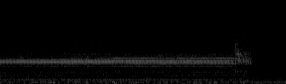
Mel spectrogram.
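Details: Toyota Tacoma 2001–2004 air mix servomotor (blend door actuator, part 87106-04010) removed and bench-tested, 5 to positive and 4 to ground: small motor whirs with a steady even high hum about two and a half seconds, stops cleanly without clicking; normal run.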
